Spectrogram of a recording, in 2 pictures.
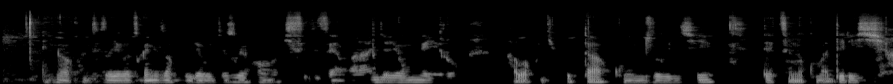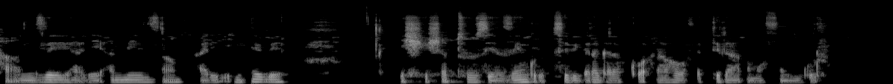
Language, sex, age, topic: Kinyarwanda, male, 18-24, finance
